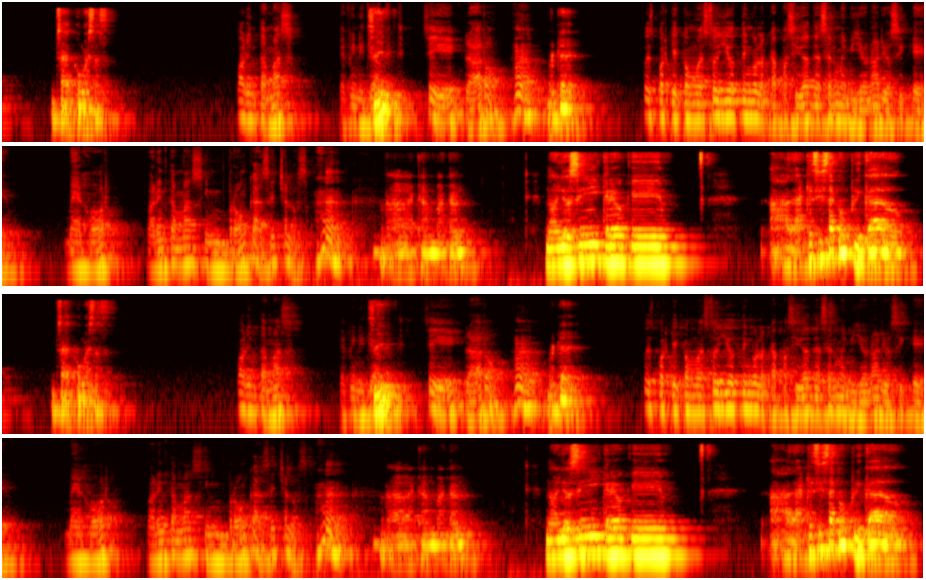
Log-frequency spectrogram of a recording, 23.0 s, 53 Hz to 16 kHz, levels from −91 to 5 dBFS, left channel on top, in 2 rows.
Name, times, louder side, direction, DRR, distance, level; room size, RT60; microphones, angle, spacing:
voice 1, 0.6-1.3 4.6-4.9 6.8-7.2 16.2-17.4 18.3-19.9 21.1-22.8, left 1 dB, 85° left, 0 dB, 1.5 m, -21 dB
voice 2, 2.9-3.6 4.2-4.9 5.3-6.7 8.0-11.7 12.3-12.9 13.3-15.8, equal, 60° left, 4 dB, 1.8 m, -33 dB
16.5 x 14.5 x 2.9 m, 0.64 s
head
